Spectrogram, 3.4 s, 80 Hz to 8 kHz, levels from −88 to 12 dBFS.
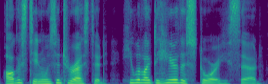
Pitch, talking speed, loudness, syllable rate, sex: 190 Hz, 215 wpm, -18 LUFS, 6.1 syllables/s, female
